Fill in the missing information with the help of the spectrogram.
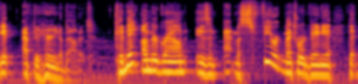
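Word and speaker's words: Knytt Underground: First, the game is pronounced Knit Underground. It's a Swedish word from a Swedish developer.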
